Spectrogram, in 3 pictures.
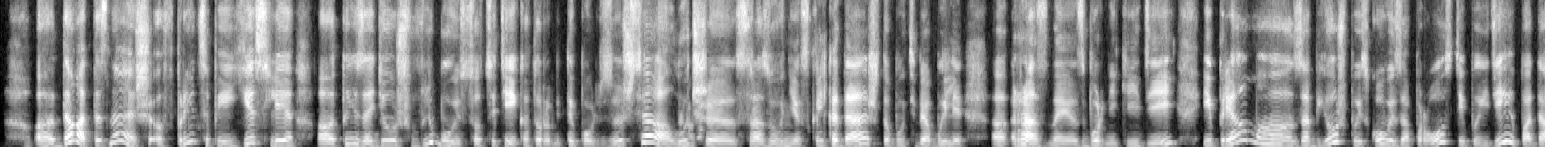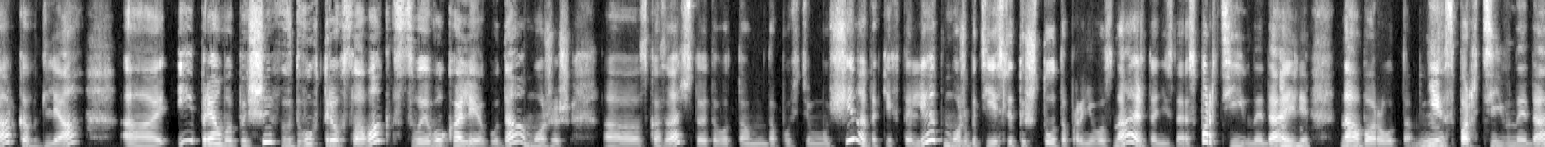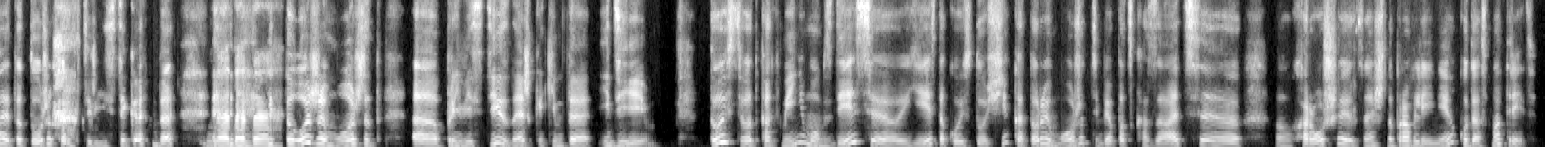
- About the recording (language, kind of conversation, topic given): Russian, advice, Где искать идеи для оригинального подарка другу и на что ориентироваться при выборе?
- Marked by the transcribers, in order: tapping; chuckle; other background noise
